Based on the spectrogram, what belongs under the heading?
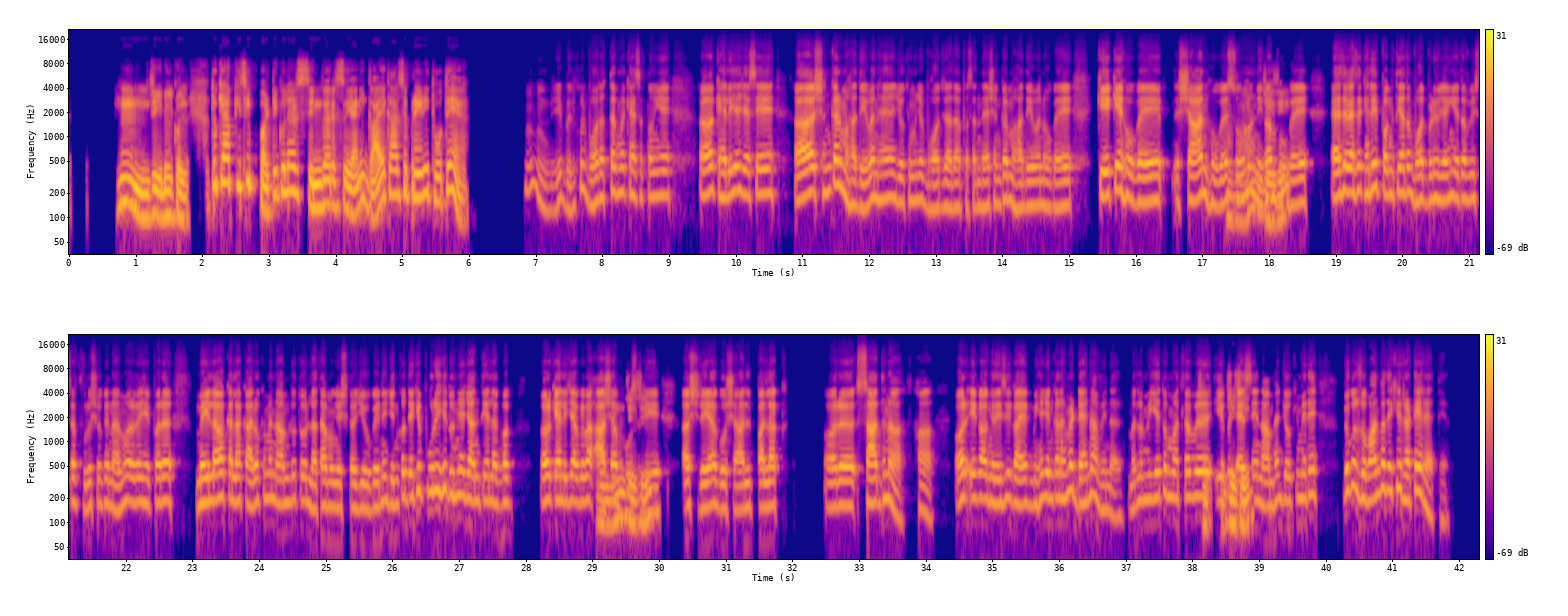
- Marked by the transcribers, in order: in English: "पार्टिकुलर सिंगर"
- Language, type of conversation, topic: Hindi, podcast, कौन सा गाना आपको हिम्मत और जोश से भर देता है?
